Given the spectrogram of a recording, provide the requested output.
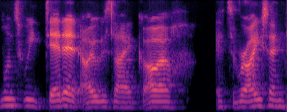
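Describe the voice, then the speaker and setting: In a Dublin accent, a woman speaks with a very deep, low pitch and monotone, flat intonation. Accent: Dublin Irish. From Ireland, Dublin. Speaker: playwright and actor. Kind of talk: casual interview chat.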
